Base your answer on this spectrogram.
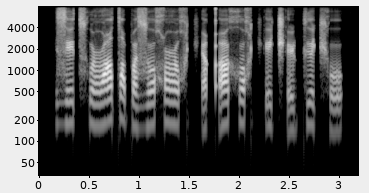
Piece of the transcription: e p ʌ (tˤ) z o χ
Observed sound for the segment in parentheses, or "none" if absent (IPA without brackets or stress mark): none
